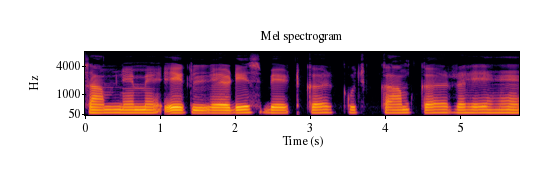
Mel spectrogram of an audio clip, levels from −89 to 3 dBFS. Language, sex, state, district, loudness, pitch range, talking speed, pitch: Hindi, male, Jharkhand, Deoghar, -18 LUFS, 130-140 Hz, 105 wpm, 135 Hz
